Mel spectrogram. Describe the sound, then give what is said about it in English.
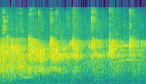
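Audience applause at a church gathering celebrating a new launch in Chelsea: a fairly faint, steady patter of clapping hands that holds throughout without any voices. “Yeah, that's worth clapping.”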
